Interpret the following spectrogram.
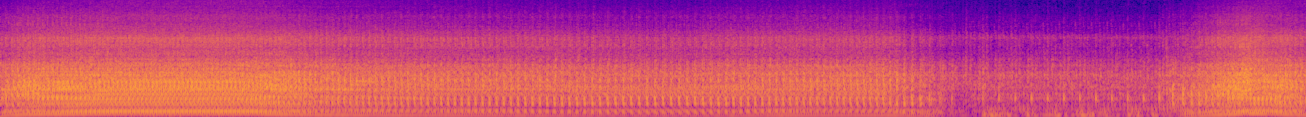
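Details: Steady idle with a rapid, fairly even knock about four times a second over the engine note. Engine knocking from an unclear source.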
